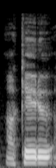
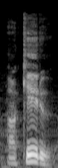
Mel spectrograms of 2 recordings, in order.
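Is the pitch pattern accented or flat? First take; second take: flat; accented. First: The pitch stays level with no drop. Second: The pitch drops after an accented mora. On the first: The speaker calls it right. "と読みましょう" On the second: The speaker calls it wrong. "ではなくて"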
